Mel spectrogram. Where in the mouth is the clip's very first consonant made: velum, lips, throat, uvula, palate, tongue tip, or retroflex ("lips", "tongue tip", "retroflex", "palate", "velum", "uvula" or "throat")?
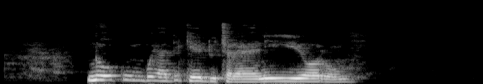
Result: tongue tip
